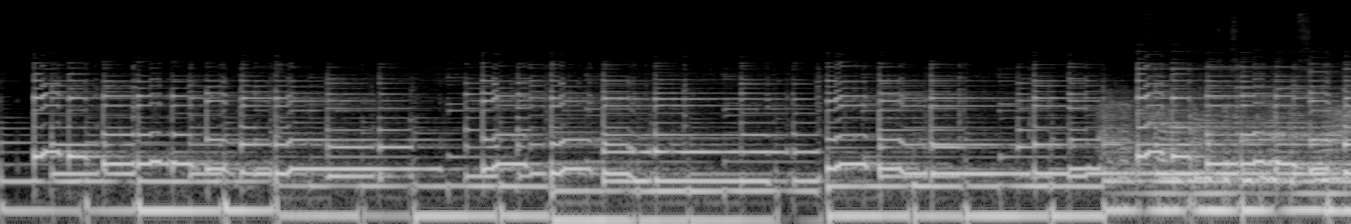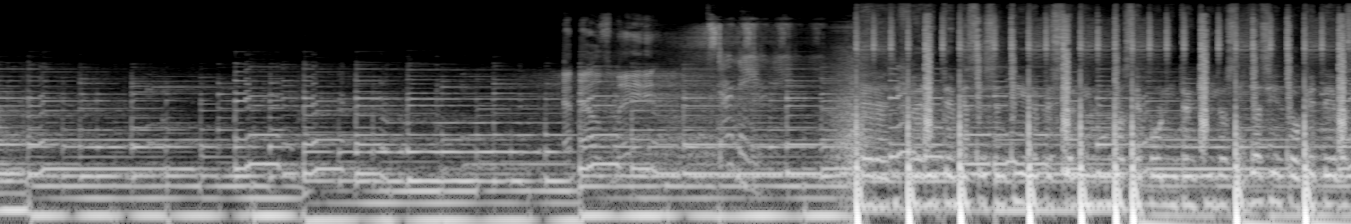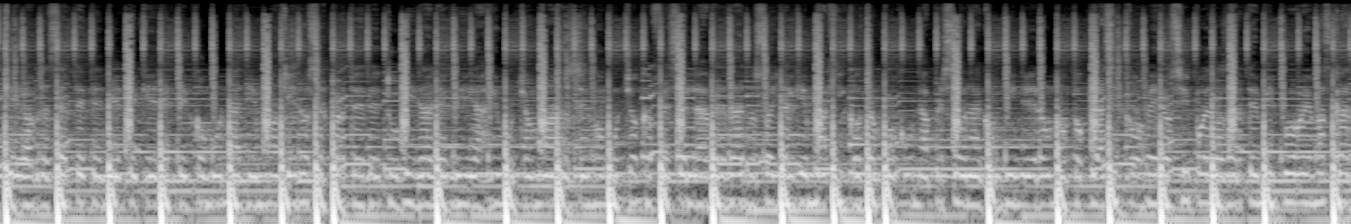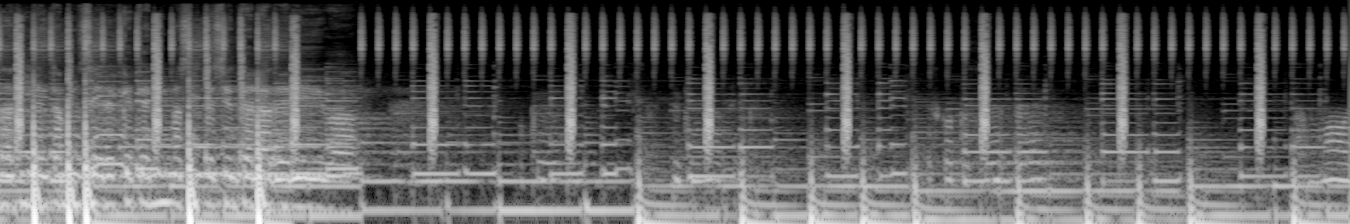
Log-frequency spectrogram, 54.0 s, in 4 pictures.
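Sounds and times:
rap music: 19.1s - 54.0s.

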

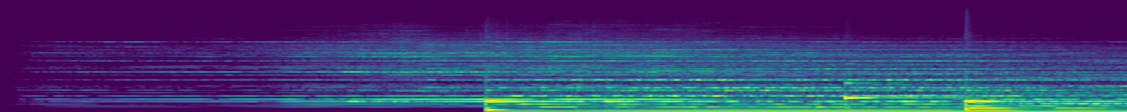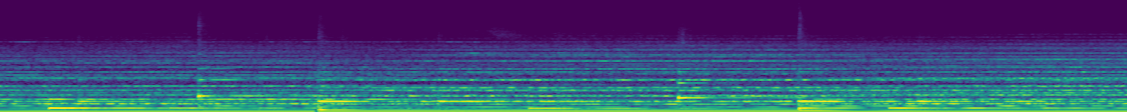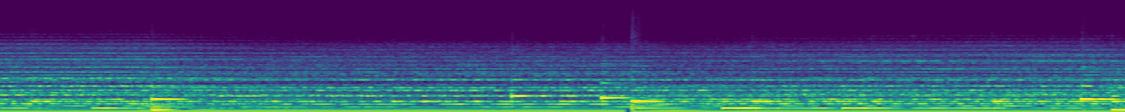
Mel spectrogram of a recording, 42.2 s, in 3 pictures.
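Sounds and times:
chill out Celtic harp music: 0.5s - 42.2s.

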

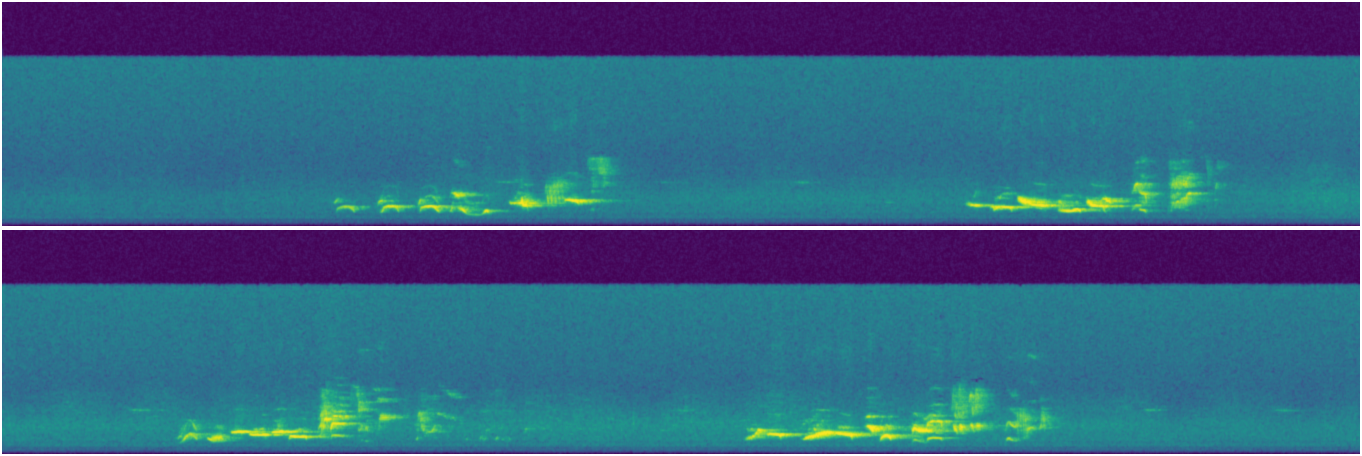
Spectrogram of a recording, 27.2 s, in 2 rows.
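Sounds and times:
common blackbird song: 3.3s - 6.2s, 9.6s - 12.3s, 14.2s - 19.2s, 20.2s - 24.2s.

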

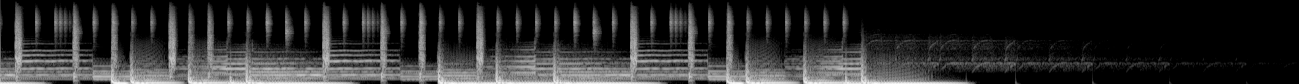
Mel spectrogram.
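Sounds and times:
boosted bass: 0.0s - 3.6s, 4.4s - 6.7s, 7.3s - 9.7s.

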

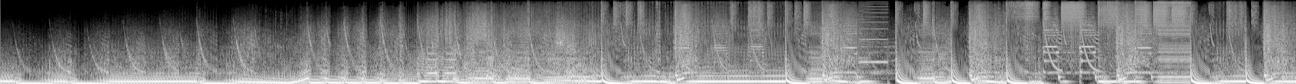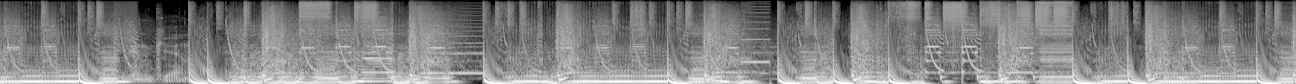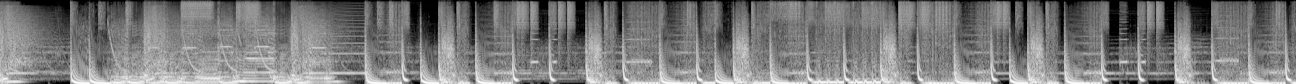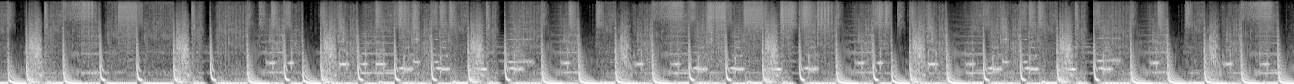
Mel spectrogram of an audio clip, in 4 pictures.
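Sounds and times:
beats: 0.1s - 51.8s.

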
